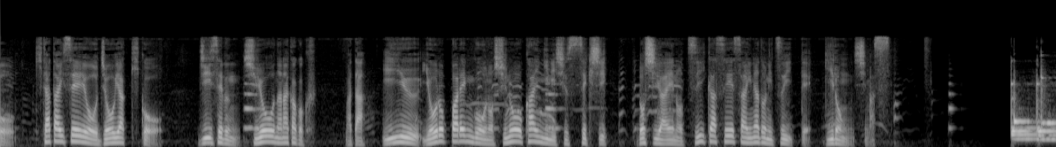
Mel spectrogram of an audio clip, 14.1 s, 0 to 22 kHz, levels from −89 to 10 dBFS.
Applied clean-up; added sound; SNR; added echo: neural mask model RNNoise.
